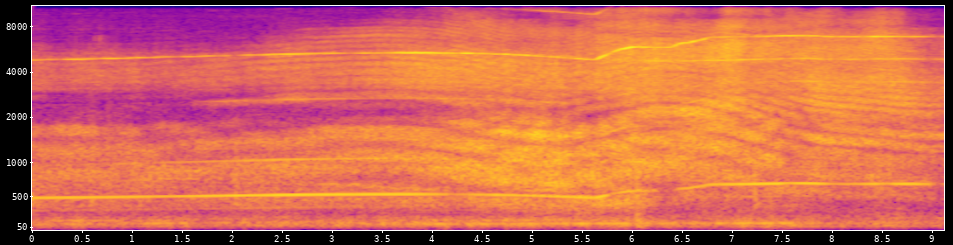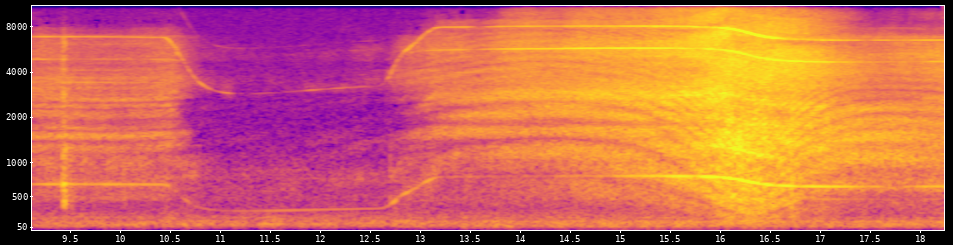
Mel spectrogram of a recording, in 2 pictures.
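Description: E-Flite Habu SS 70 mm electric ducted-fan jet on a 6S battery flying overhead: a steady, high fan whine that steps up in pitch about six seconds in. It breaks off for about two seconds, then comes back and swells to its loudest as the jet passes, the pitch dropping as it goes by.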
